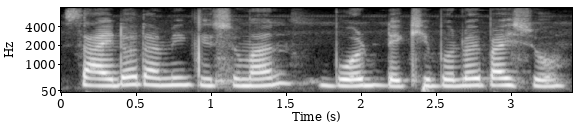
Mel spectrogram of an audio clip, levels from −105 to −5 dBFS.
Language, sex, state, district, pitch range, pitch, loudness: Assamese, female, Assam, Sonitpur, 230-255 Hz, 240 Hz, -15 LUFS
